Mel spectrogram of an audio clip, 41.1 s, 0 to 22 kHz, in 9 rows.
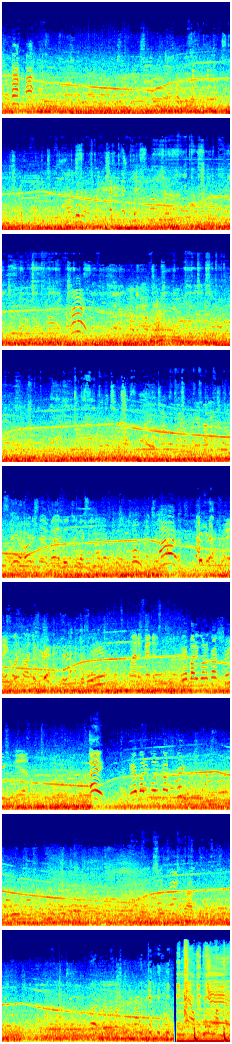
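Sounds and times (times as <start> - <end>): crowd voices: 0.0 - 26.4, 29.8 - 41.0
police siren wailing: 0.0 - 41.0.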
